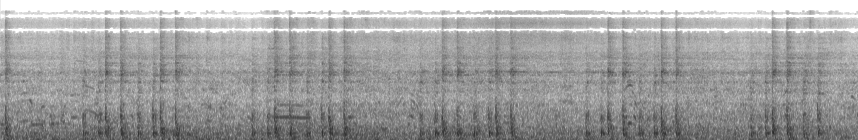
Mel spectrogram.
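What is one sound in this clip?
A passenger train rumbles slowly along the tracks.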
